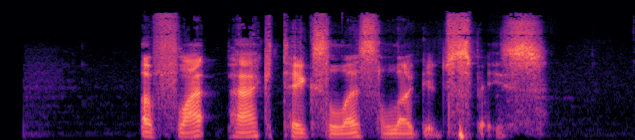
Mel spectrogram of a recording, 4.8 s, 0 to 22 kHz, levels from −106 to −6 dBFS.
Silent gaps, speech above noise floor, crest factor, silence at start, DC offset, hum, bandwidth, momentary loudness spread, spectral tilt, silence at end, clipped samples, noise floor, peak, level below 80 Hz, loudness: none; 53 dB; 24 dB; 1.05 s; under 0.1%; none; 15 kHz; 7 LU; -1.5 dB/octave; 0.7 s; under 0.1%; -83 dBFS; -8 dBFS; -70 dBFS; -29 LUFS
